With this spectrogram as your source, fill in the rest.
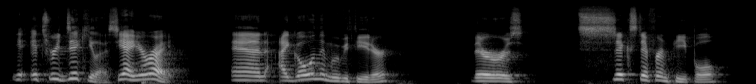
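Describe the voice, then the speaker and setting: In a very clean recording with a silent background, a man with a high pitch and a bright, sharp tone uses a raised, projected voice with very wide pitch swings, a moderate pace and long, frequent pauses. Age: 30s. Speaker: podcast co-host. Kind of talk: casual chat.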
